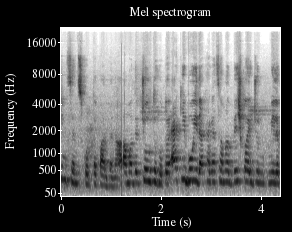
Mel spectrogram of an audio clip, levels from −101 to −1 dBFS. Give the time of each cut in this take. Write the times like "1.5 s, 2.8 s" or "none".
1.2 s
